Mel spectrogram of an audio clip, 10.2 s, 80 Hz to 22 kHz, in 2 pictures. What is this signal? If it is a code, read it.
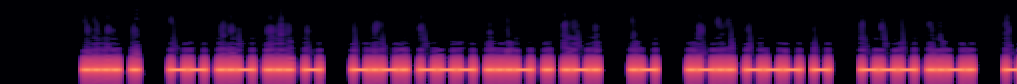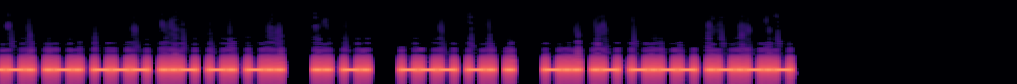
Morse code, heard as a keyed tone, about 50 wpm, 700 Hz. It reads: HE MUST COVER A LOT OF GROUND IN ONE DAY.
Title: Sentences from Top 500 Words 50wpm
